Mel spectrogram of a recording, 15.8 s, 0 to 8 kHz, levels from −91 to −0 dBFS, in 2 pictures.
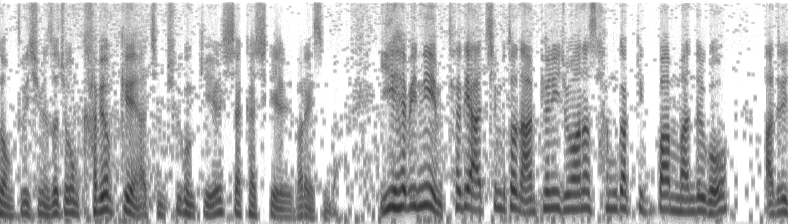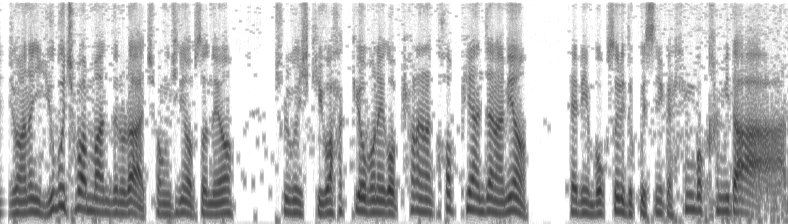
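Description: Speech runs through a call path that points to a wideband G.722-style codec, with nothing above about 8 kHz, and the whole clip suffers from overdone noise removal: the background drops and breaks up into little twinkling specks, because the suppressor is clamping individual frequency bands whenever they look like noise, taking the quieter parts of the voice down along with them. Around 7.88 to 8.00 s there's a short stall from a late packet. The jitter buffer ran dry, so the receiver held the last bit of sound for about 88 ms until the packet showed up, then carried on from the same spot. Nothing actually goes missing, but you hear that moment stretched, with a faint buzzy hold, and everything after it sits about 88 ms later. Then from about 12.16 to 13.44 s there's a jitter buffer speed-up, where the receiver trims its backlog by snipping out tiny pitch-period-sized slices over and over. 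That works out to about a tenth of a second removed, so the speech runs roughly 6% fast at the same pitch and sounds a touch hurried through that stretch.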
